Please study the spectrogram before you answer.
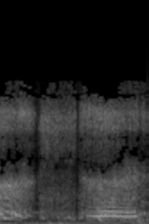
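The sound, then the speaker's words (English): A person breathing in and out during a stethoscope check, producing a continuous raspy, wheezy airflow with faint whistling tones that swell and fade, loud and unbroken with no talk. “Now, just breathe in and out, please.”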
